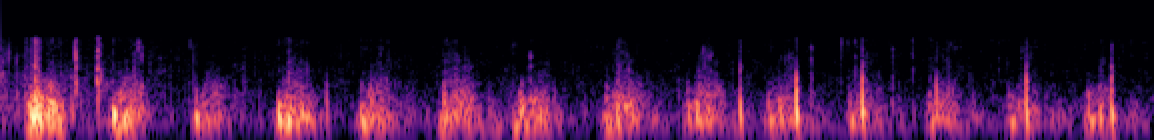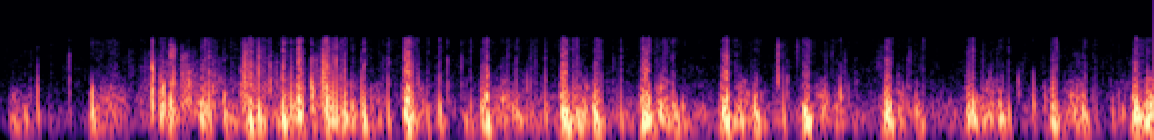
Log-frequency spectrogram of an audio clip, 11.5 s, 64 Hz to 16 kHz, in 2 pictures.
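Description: Fast, fairly regular low thumps of a heartbeat, about 150 a minute, growing louder partway through.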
